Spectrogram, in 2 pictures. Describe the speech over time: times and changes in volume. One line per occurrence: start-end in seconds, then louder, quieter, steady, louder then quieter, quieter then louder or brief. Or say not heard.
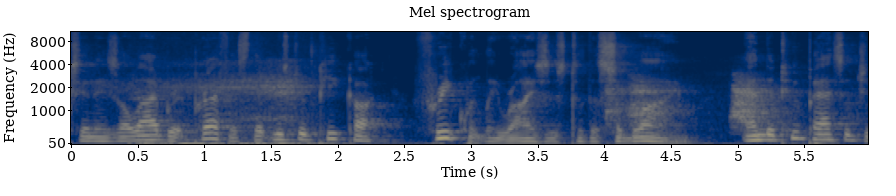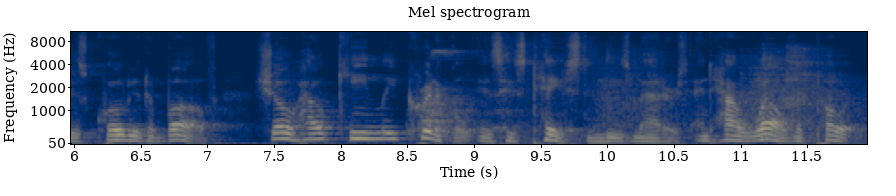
0.0-11.9 steady.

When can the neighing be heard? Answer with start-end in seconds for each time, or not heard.
not heard.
